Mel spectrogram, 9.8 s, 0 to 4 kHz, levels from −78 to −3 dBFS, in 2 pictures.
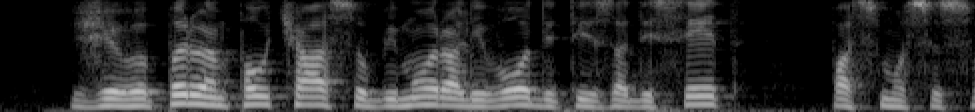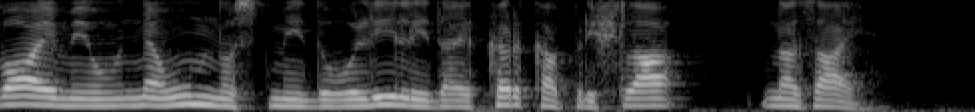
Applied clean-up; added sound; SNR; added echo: none; none; none; none.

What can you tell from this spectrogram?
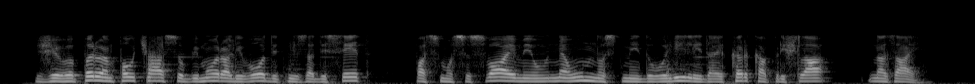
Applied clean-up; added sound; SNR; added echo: neural separator model SepFormer DNS4.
